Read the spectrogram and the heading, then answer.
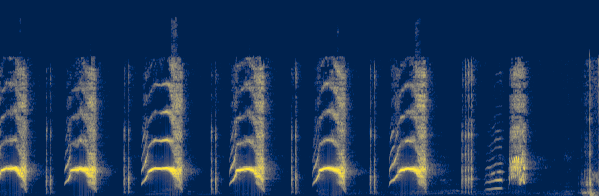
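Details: Varied Javan myna song meant to attract wild birds: a regular series of rising whistled notes, each about a second apart and followed by a short click, ending in a rougher burst and a low thump.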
